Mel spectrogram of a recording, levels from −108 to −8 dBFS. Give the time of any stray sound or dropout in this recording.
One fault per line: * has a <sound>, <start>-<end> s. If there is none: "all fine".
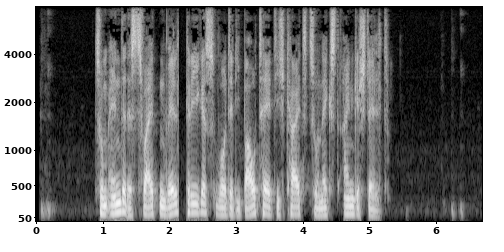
* has a dropout, 2.1-2.3 s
